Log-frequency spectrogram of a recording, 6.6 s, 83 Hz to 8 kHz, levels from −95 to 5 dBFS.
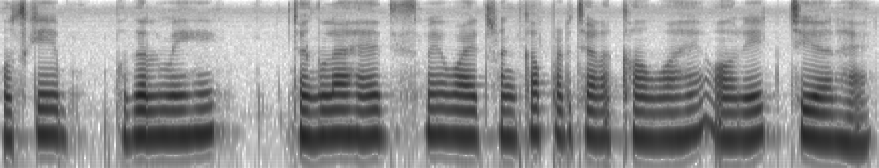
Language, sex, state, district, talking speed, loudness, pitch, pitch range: Hindi, female, Uttar Pradesh, Saharanpur, 165 wpm, -17 LUFS, 200 Hz, 190-210 Hz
